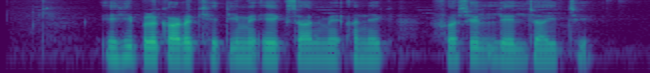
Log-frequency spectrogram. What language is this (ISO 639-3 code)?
mai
